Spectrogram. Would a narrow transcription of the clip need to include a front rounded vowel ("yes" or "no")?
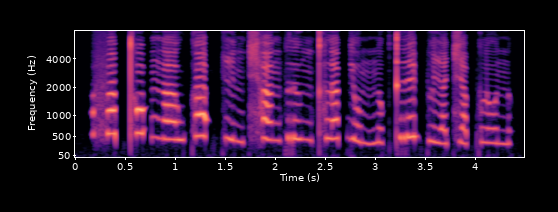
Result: no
